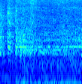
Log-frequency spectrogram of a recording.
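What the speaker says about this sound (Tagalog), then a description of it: "I-start ko ang makina nito mga kapatid." A car engine catches on the first crank and settles into a loud, steady running rumble, heard close up with no voices.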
